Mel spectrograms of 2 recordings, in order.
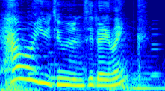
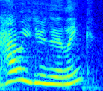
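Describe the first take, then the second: First: It is said at a slow pace. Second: It is said at a fast pace.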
